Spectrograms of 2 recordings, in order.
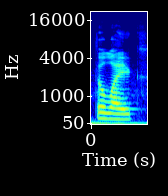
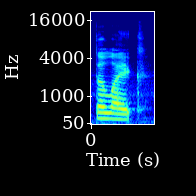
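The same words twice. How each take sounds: The two takes are said the same way.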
